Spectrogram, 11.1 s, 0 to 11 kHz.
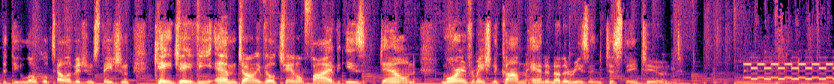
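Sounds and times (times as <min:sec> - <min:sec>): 
speech: 0:00.0 - 0:09.3
telephone ringing with a warbling electronic trill: 0:09.9 - 0:11.1.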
